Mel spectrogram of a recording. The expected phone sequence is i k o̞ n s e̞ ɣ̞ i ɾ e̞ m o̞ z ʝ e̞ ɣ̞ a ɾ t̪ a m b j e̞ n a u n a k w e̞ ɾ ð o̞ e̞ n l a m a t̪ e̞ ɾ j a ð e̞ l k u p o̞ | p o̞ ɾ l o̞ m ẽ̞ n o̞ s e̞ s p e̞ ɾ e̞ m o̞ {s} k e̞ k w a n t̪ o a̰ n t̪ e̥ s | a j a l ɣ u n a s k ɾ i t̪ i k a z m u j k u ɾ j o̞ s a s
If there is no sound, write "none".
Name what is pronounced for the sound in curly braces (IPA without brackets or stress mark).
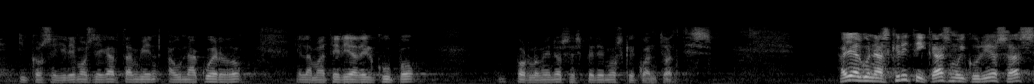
s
